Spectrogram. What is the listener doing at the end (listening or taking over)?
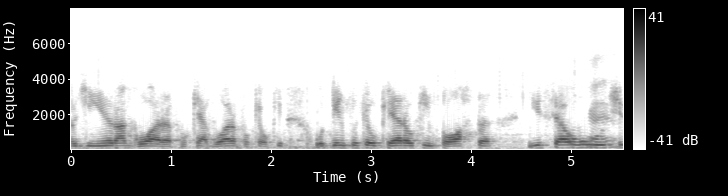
listening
